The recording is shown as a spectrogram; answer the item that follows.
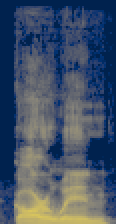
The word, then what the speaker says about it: Gawain: They call him, they pronounce his name differently. They call him Gawain, Garwin.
